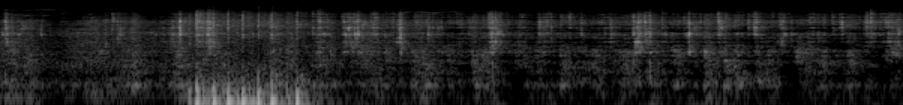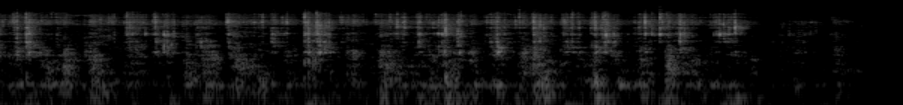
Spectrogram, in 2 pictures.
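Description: Beko washing machine drum turning during a sudsy rinse on its Dark Care programme: water sloshing and splashing against the door glass with the clothes tumbling, stopping near the end as the drum comes to rest. A heavy low thump about a second and a half in is the loudest sound.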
